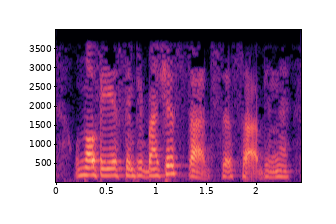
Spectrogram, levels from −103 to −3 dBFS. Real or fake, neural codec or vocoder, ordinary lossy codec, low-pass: real; none; none; 3.6 kHz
